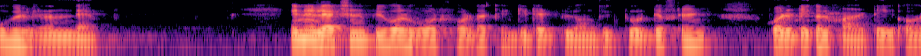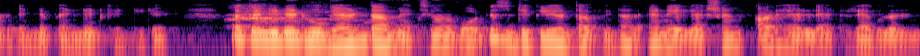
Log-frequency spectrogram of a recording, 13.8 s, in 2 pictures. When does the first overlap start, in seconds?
none

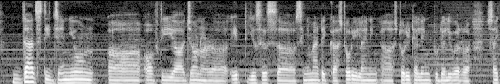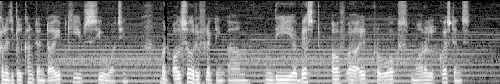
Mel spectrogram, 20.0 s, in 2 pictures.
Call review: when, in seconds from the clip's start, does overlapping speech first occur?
none

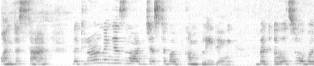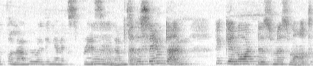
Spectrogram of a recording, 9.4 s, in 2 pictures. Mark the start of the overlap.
6.0 s

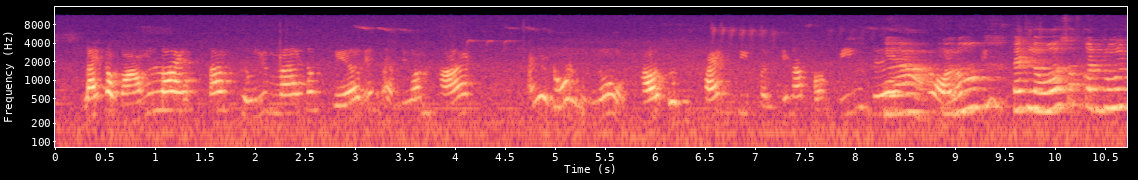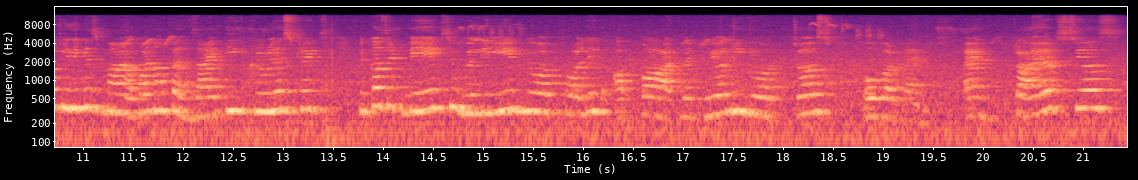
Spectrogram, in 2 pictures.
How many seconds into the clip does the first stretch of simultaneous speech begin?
8.3 s

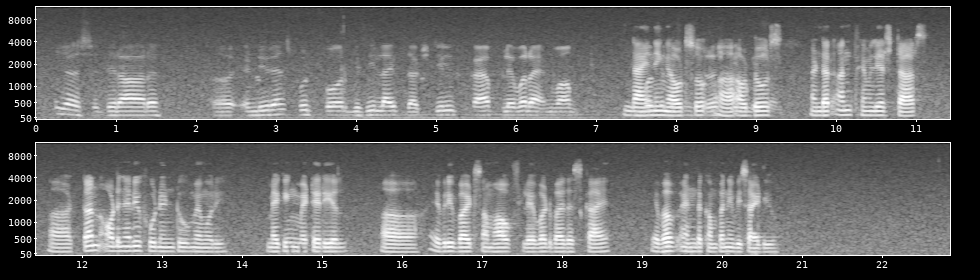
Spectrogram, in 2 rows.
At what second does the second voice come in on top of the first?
7.4 s

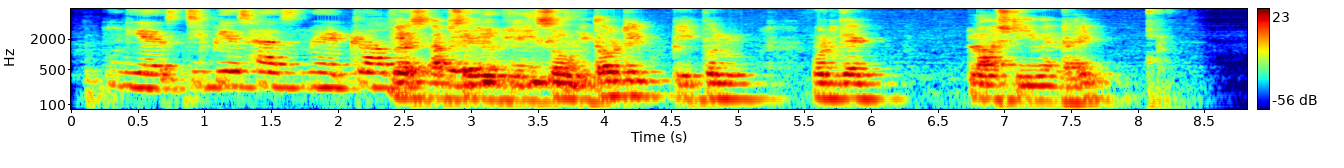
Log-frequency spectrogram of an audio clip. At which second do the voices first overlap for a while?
2.4 s

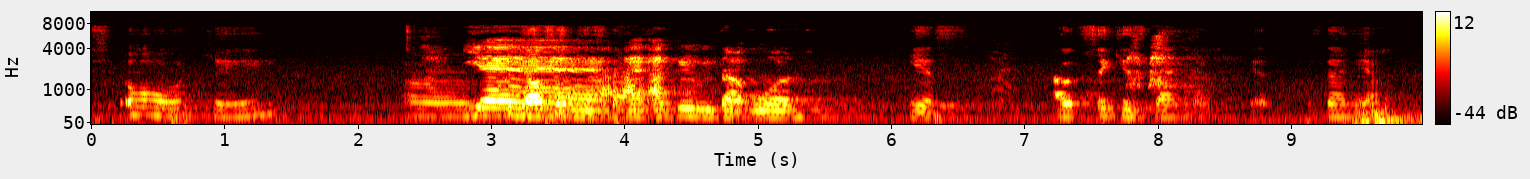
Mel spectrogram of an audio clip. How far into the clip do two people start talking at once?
2.8 s

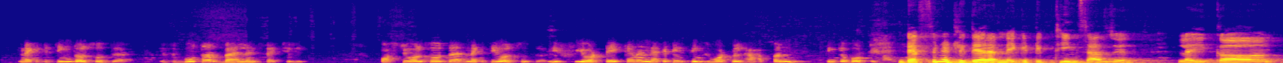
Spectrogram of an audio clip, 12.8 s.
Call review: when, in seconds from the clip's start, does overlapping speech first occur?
none

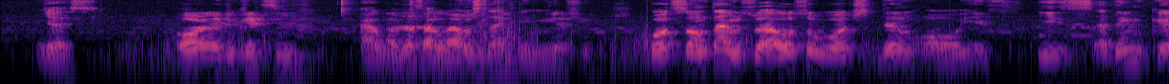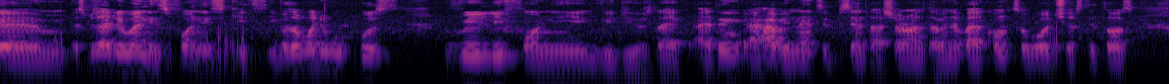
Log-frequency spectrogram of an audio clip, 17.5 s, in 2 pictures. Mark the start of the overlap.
2.9 s

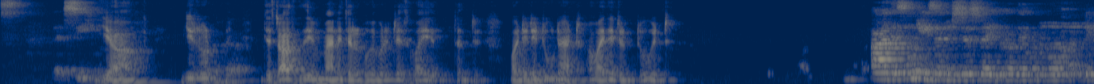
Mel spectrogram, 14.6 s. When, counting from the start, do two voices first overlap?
none

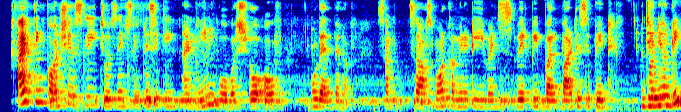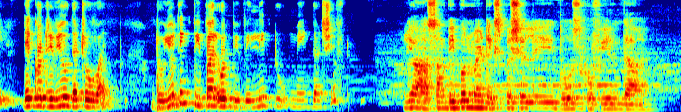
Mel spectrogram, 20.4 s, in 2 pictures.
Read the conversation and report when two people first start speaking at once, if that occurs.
none

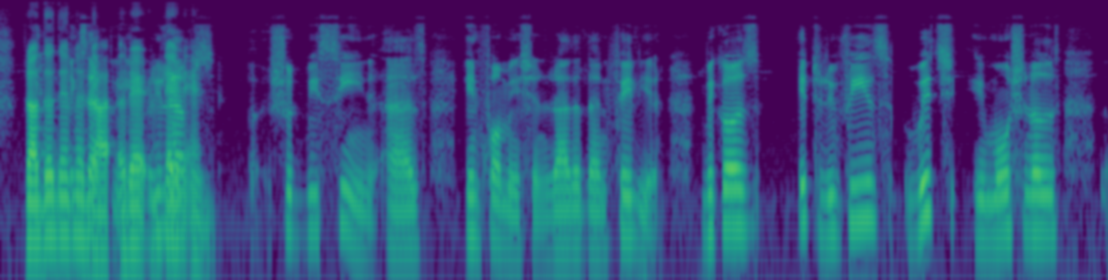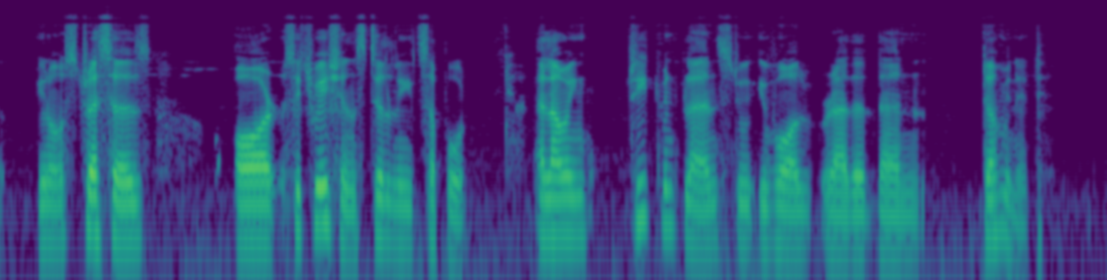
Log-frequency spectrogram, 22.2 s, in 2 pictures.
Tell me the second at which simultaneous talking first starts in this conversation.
0.7 s

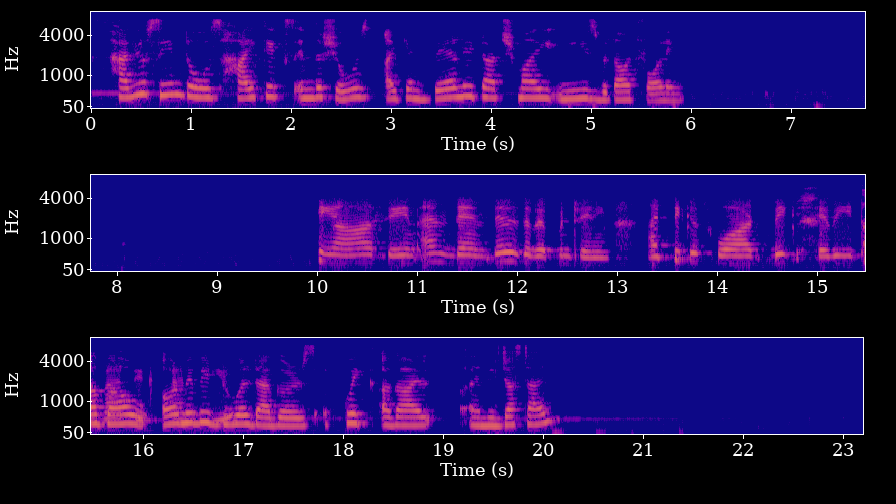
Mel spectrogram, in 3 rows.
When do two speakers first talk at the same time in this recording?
15.4 s

